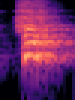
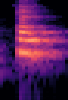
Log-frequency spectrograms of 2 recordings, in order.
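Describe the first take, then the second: First: The onset has an audible breathy h. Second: The onset is clean with no breathiness. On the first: The speaker calls it wrong. "We don't want ha" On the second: The speaker calls it right. "We want ha ... There's no perceptible breathiness in the sound"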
